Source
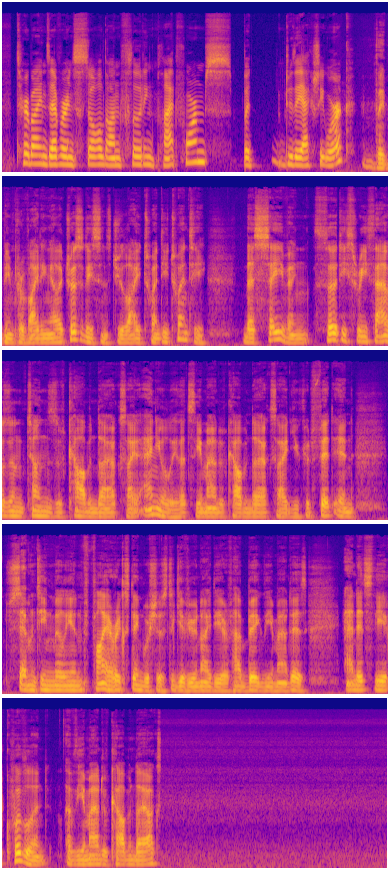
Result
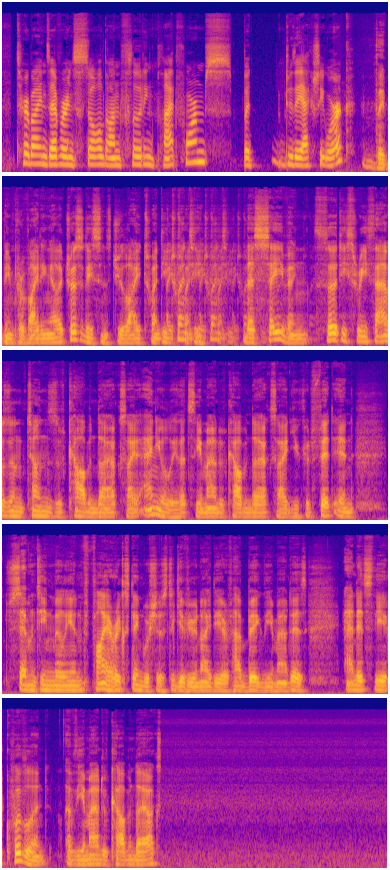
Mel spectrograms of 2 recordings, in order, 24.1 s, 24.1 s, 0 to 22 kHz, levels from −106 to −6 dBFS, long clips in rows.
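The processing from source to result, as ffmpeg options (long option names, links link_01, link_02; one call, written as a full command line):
ffmpeg -i in.wav -filter_complex "[0:a]asplit=2[link_01][link_02];[link_02]afade=type=in:start_time=6.46:duration=0.01,afade=type=out:start_time=7.22:duration=0.01,aecho=0:1:410|820|1230|1640|2050:0.530884|0.238898|0.107504|0.0483768|0.0217696[link_03];[link_01][link_03]amix=inputs=2:normalize=0" out.wav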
